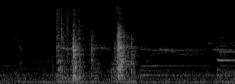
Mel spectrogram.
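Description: Tarot cards being handled on a wooden table: two short sliding swishes, the first about half a second in and the second just after a second.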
